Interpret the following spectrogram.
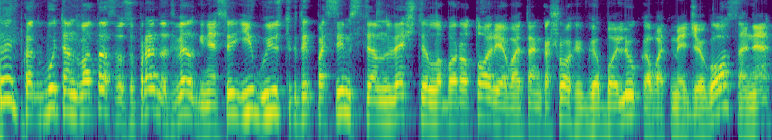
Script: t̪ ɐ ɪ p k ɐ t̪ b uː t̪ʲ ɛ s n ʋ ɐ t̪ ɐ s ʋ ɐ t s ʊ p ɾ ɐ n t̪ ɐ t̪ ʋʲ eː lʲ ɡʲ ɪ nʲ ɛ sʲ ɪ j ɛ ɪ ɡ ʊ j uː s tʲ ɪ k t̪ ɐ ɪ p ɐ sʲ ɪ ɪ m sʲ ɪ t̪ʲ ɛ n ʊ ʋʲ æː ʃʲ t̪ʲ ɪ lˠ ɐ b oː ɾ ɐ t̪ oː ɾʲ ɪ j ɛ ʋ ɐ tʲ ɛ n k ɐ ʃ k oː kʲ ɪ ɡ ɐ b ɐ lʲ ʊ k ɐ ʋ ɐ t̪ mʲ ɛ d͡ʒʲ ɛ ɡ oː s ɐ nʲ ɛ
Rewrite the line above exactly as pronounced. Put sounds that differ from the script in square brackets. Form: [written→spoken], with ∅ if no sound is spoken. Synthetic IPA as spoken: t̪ ɐ ɪ p k ɐ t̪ b uː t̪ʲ ɛ [s→∅] n ʋ ɐ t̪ ɐ s ʋ ɐ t s ʊ p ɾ ɐ n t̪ ɐ t̪ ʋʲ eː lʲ ɡʲ ɪ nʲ ɛ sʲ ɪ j ɛ ɪ ɡ ʊ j uː s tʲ ɪ k t̪ ɐ ɪ p ɐ sʲ ɪ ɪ m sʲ ɪ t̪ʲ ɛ n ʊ ʋʲ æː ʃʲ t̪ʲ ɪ lˠ ɐ b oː ɾ ɐ t̪ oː ɾʲ ɪ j ɛ ʋ ɐ tʲ ɛ n k ɐ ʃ k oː kʲ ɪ ɡ ɐ b ɐ lʲ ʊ k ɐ ʋ ɐ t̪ mʲ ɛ d͡ʒʲ ɛ ɡ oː s ɐ nʲ ɛ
